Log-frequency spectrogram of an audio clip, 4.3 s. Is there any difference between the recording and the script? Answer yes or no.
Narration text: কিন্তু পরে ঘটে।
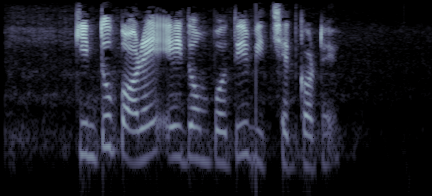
yes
